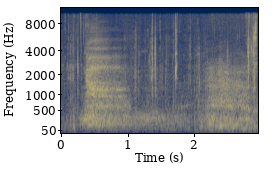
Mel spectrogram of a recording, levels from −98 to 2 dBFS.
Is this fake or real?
real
